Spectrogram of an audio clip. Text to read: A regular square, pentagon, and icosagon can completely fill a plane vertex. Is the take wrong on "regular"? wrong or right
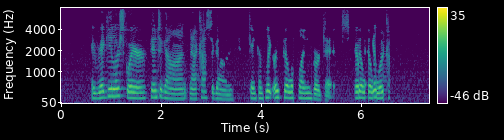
right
